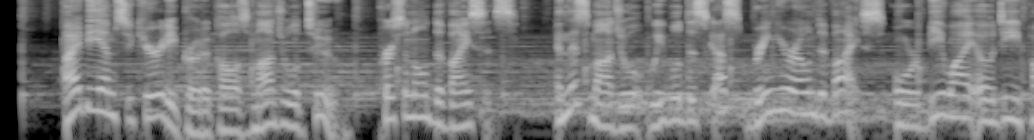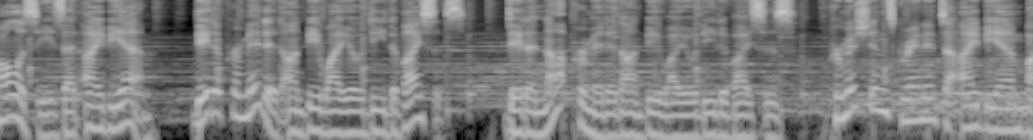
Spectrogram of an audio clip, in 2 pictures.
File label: eLearning; IBM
